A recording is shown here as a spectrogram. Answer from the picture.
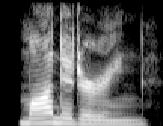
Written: monitoring

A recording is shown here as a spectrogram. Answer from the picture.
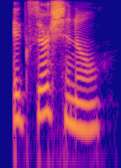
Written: exertional

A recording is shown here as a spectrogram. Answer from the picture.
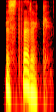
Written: aesthetic

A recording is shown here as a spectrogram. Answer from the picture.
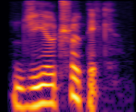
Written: geotropic

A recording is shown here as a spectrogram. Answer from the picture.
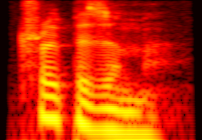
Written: tropism

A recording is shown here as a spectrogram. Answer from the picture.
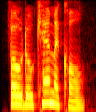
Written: photochemical

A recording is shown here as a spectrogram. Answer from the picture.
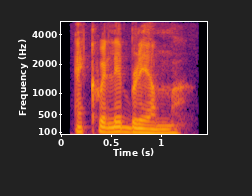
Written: equilibrium

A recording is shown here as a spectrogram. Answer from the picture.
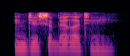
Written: inducibility

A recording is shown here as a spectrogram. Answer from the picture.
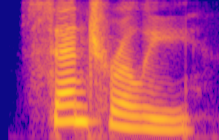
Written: centrally

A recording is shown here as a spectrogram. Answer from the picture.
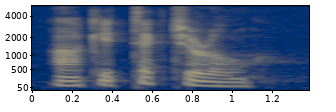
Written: architectural

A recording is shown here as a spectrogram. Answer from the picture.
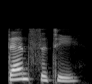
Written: density

